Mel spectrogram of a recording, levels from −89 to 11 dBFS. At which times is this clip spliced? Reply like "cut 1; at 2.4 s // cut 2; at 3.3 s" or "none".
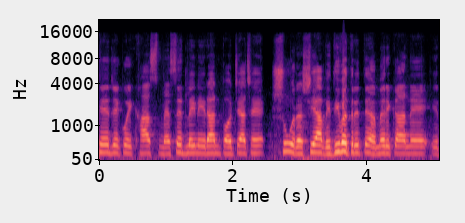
cut 1; at 2.6 s

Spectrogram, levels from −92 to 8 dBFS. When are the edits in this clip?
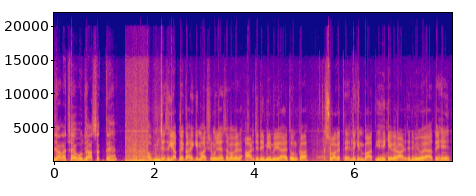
cut 1; at 1.5 s

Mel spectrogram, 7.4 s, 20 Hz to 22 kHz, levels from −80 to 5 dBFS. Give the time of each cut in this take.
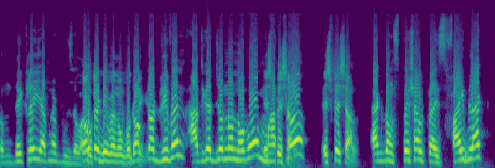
cut 1; at 1.3 s

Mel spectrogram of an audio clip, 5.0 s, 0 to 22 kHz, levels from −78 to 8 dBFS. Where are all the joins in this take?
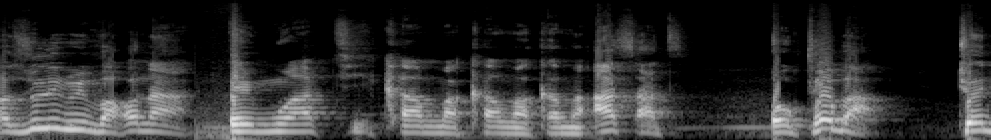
cut 1; at 0.9 s

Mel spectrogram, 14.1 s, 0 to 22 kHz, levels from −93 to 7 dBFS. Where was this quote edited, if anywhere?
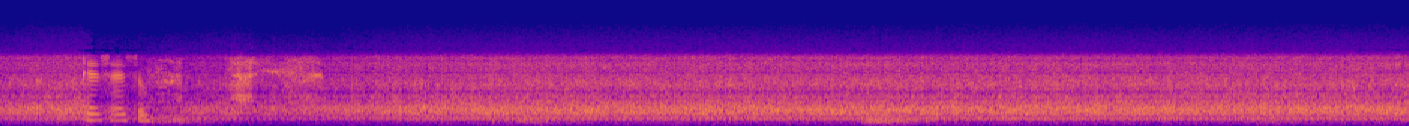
cut 1; at 8.7 s

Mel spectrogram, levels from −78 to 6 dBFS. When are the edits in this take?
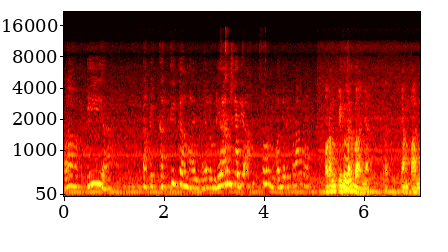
cut 1; at 5.0 s

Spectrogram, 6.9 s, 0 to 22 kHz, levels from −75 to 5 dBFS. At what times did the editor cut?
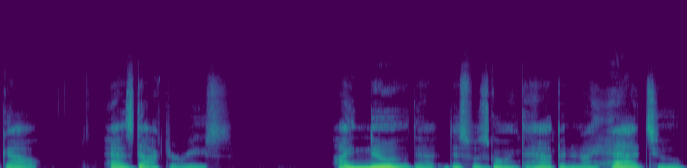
none

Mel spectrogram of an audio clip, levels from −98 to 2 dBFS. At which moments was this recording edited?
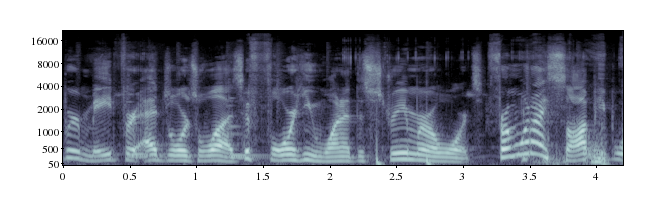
cut 1; at 2.8 s

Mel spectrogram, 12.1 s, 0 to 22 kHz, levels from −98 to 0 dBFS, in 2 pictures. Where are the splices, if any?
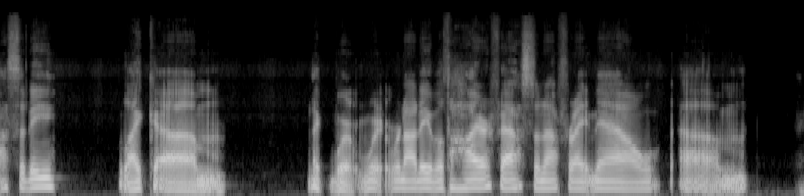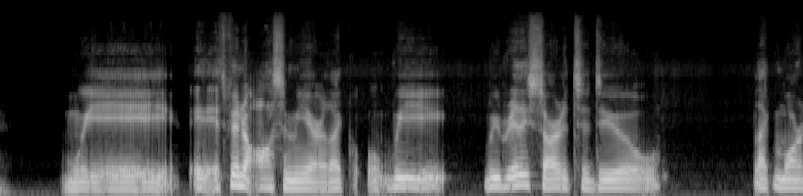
cut 1; at 7.4 s

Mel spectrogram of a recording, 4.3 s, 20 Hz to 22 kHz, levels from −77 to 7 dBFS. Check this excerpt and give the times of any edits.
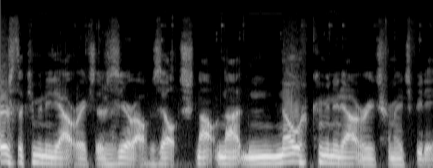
none

